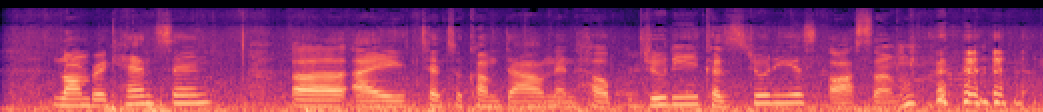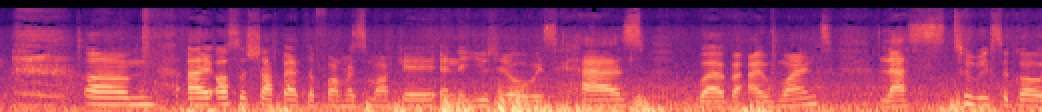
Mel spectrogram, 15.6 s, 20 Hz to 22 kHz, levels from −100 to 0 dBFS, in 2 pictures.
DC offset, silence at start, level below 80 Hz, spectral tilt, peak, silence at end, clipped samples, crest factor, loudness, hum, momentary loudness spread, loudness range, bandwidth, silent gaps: under 0.1%; 0 s; -26 dBFS; -5 dB/octave; 0 dBFS; 0 s; under 0.1%; 16 dB; -17 LUFS; none; 9 LU; 4 LU; 16.5 kHz; none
